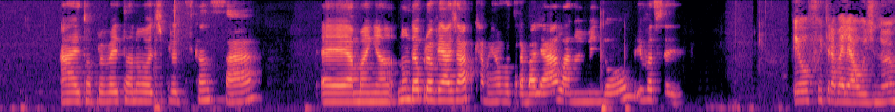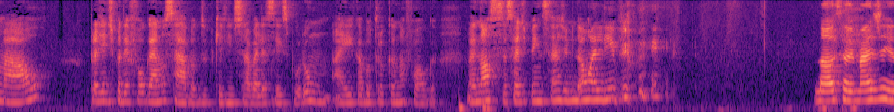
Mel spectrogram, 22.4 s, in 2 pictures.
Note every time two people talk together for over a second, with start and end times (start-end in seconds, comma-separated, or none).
none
